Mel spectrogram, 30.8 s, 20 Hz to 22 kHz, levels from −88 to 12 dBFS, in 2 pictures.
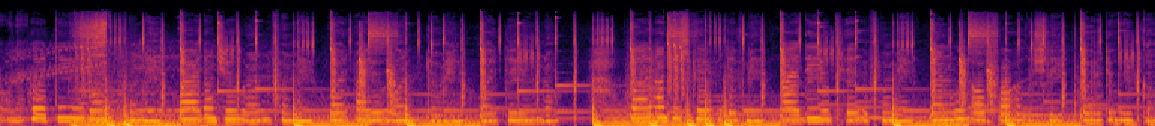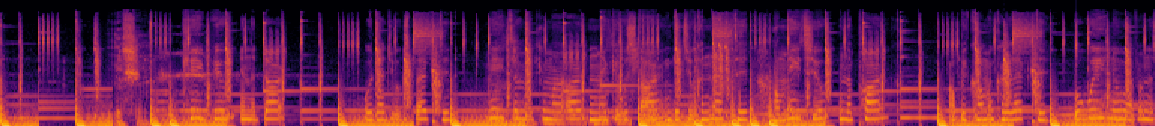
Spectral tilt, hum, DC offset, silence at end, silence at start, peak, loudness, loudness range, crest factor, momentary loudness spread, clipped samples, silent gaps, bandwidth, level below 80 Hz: -5.5 dB/octave; none; under 0.1%; 0 s; 0 s; 0 dBFS; -13 LUFS; 3 LU; 10 dB; 7 LU; under 0.1%; none; 14 kHz; -14 dBFS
